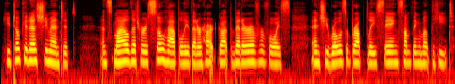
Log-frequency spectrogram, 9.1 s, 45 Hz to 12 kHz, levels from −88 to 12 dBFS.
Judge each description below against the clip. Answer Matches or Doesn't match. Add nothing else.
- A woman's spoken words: Matches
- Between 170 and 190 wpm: Doesn't match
